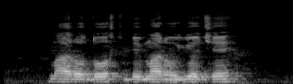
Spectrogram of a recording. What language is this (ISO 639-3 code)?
gig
